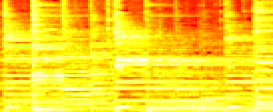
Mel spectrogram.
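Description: Instrumental music led by a strummed acoustic guitar, its chords changing every half second or so.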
